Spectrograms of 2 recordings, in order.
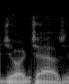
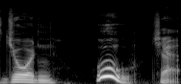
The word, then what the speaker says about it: Jordan Chiles: withdraw the bronze medal that was awarded to Jordan Chiles. I think I said it somewhat right. Yeah. Well, you said her name wrong. It's Jordan Chiles.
